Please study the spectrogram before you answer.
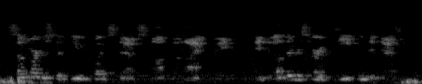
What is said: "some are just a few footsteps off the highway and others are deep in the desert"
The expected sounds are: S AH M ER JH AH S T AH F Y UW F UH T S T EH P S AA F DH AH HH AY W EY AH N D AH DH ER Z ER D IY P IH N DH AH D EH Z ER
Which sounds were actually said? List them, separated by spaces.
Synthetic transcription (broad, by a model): S AH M ER JH AH S T AH F Y UW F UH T S T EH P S AA F DH AH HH AY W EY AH N AH DH ER Z ER D IY P IH N DH AH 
